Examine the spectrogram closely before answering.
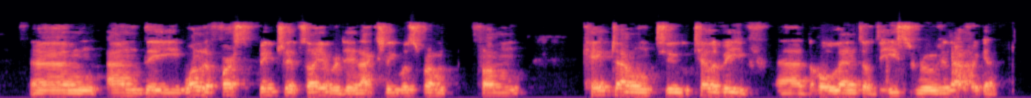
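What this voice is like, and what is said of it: Slight Irish Midlands accent. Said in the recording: “I'm from the Midlands of Ireland, as might be possibly detectable by my accent. Just a slight hint of an Irish accent”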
